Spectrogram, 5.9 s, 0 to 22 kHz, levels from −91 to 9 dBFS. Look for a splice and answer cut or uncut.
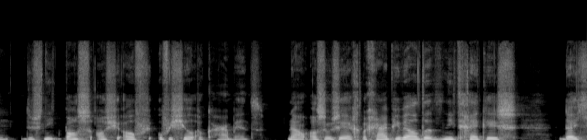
cut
